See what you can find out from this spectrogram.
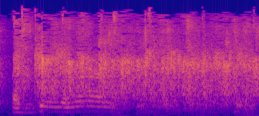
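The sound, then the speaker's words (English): An audience claps at a community gathering, the clapping swelling quickly into a dense, steady roar, with a voice briefly audible near the start. “And save a little bit more of the clapping for later.”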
